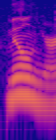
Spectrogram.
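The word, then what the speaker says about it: Mjölnir: And basically the story is a woman picks up, I always say it wrong, and Claire's going to cringe when Mjolnir. – She hears it. Mjolnir. – There you go.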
